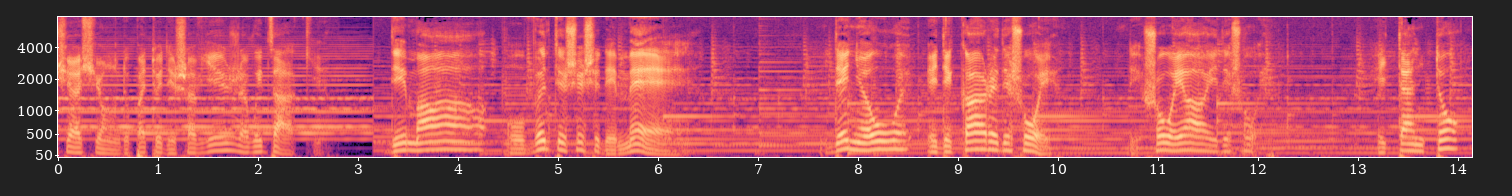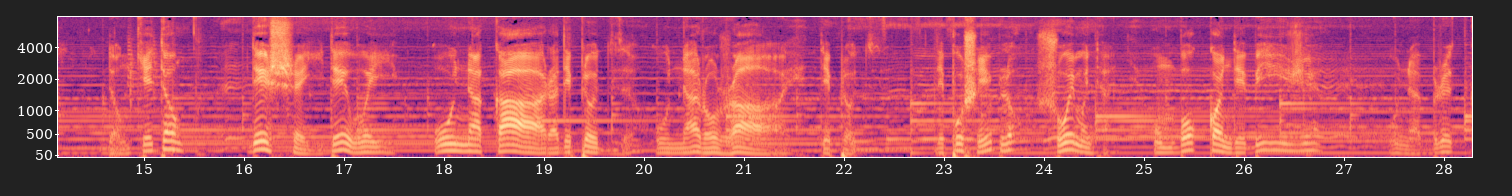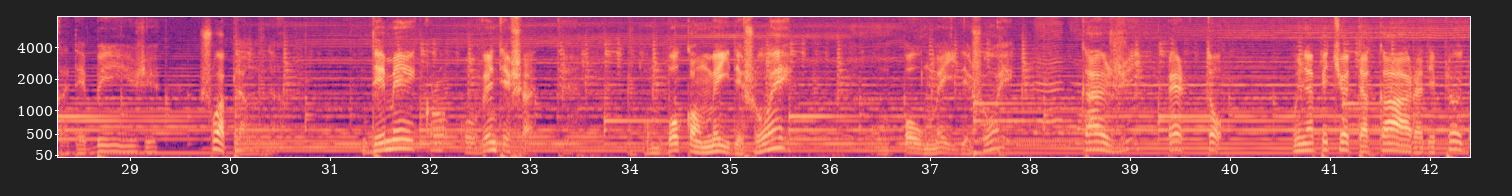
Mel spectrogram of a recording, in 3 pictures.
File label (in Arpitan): meteo avouec musique; meteo-24-28-mars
